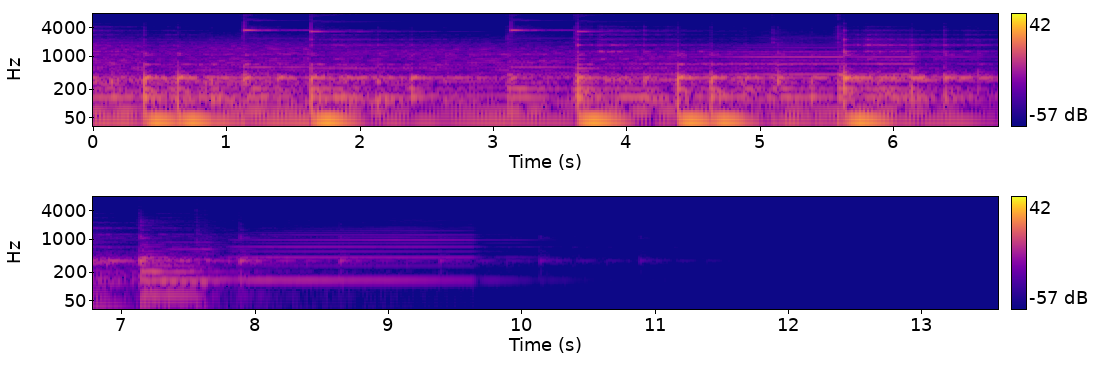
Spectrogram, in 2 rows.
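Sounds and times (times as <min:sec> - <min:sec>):
heartbeat: 0:00.0 - 0:02.5, 0:03.6 - 0:06.6.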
